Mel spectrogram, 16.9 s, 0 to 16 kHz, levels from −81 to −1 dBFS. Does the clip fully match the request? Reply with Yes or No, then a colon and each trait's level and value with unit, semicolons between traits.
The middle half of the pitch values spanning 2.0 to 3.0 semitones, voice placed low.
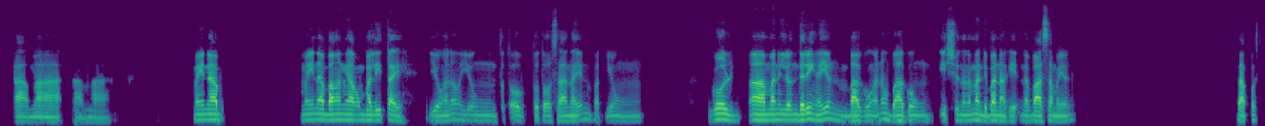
Yes: narrow, 2.6 semitones; low, 110 Hz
